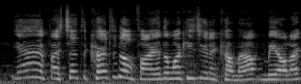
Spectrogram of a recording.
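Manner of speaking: very high-pitched worried dragon; high, fretful little creature; Zarf, nervous. Acted. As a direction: make anxious excuses in a squeaky high voice. Game master plays nervous Zarf.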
